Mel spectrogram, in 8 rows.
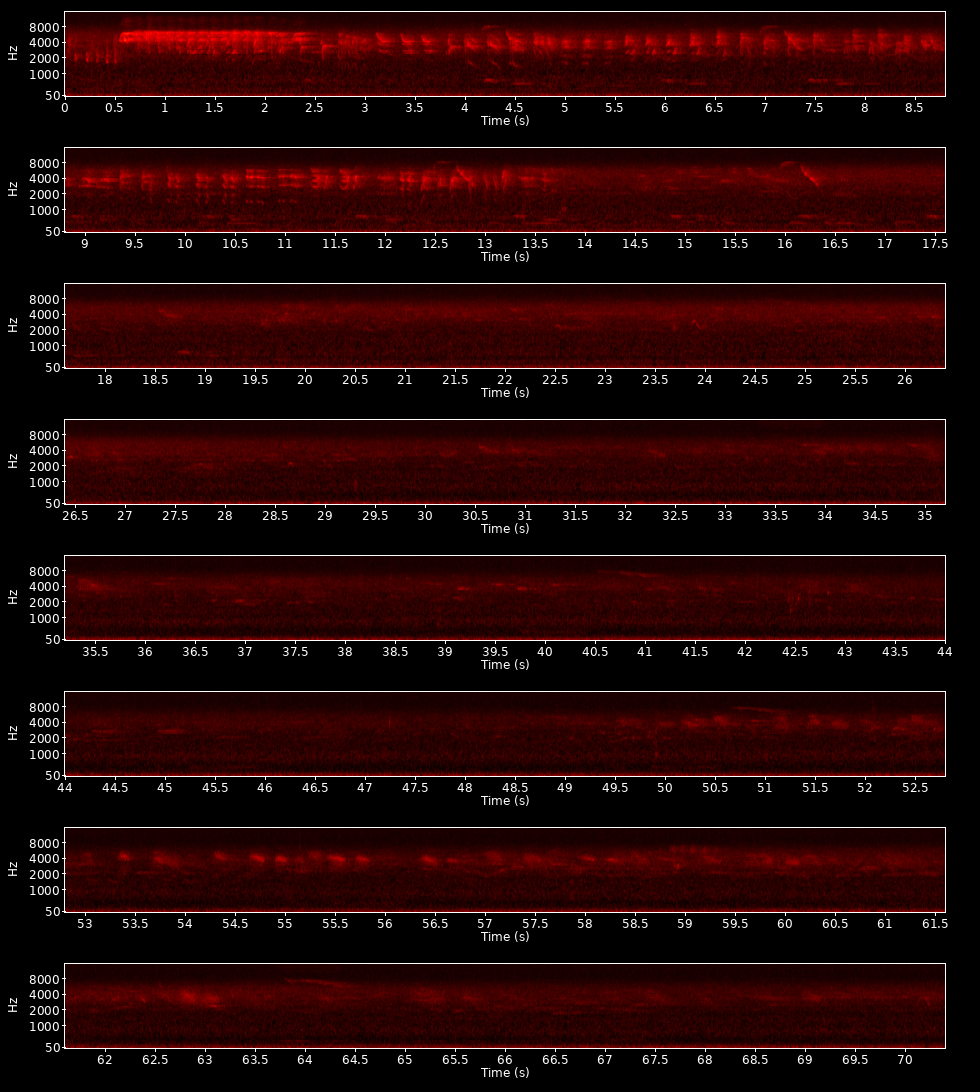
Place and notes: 09:27 Berlin, Buch, Mittelbruch / Torfstich 1 - pond, wetland ambience
Reed Warbler (Drosselrohrsänger) and Cuckoo (Kuckuck) among others, wind in reed, Sunday morning church bells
